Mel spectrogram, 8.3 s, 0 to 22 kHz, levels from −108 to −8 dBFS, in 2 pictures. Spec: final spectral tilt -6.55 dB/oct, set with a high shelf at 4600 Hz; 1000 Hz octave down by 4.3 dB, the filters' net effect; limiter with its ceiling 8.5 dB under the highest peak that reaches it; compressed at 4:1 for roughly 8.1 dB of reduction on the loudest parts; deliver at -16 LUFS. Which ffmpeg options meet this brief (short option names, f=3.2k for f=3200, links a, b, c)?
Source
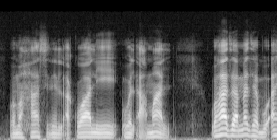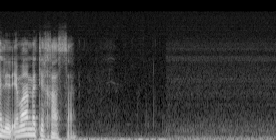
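-af "equalizer=f=1k:t=o:g=-6.5,highshelf=f=4.6k:g=-4,acompressor=threshold=-22dB:ratio=4,volume=15.5dB,alimiter=limit=-4.5dB:level=0:latency=1"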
